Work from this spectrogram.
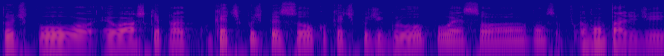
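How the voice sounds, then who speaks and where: A man with a plain, everyday voice speaks at a fairly quick pace with fairly even intonation. The recording is very clean, with a silent background. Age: 20s. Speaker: engineer and job candidate. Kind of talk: casual interview.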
